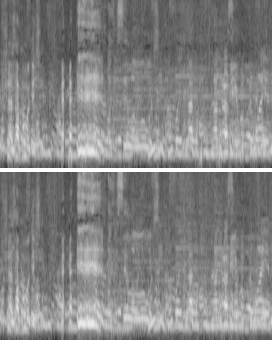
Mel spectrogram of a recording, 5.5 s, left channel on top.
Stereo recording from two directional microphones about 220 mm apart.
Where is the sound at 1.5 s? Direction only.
45° right (ahead or behind).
